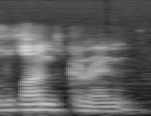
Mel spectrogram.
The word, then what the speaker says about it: Lundgren: one turn memorial trophy why would he why would they say his name incorrectly every time 11 it's Lundgren oh it's laundry top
